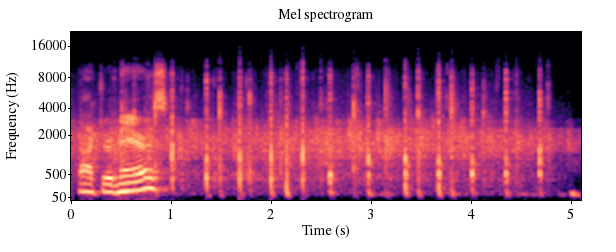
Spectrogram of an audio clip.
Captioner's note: audience applauding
